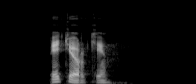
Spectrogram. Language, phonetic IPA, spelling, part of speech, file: Russian, [pʲɪˈtʲɵrkʲɪ], пятёрки, noun, Ru-пятёрки.ogg
- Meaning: inflection of пятёрка (pjatjórka): 1. genitive singular 2. nominative/accusative plural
